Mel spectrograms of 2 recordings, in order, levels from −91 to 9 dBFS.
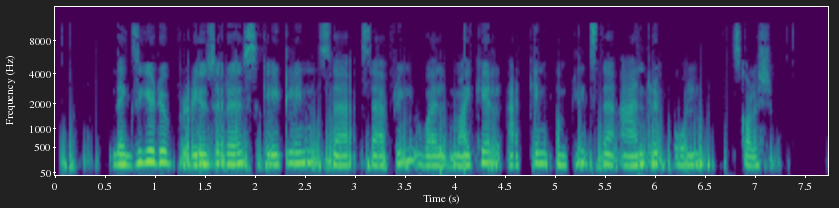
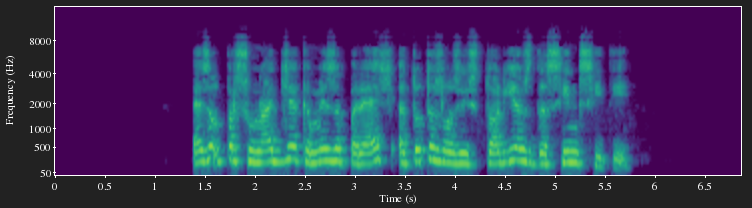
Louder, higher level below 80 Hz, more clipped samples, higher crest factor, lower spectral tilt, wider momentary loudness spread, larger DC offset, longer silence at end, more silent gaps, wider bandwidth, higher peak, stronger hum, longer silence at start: second, -23 LUFS vs -17 LUFS; first, -56 dBFS vs -66 dBFS; neither; about the same, 18 dB vs 14 dB; first, -7 dB/octave vs -4 dB/octave; first, 10 LU vs 7 LU; neither; second, 0.5 s vs 1.15 s; neither; first, 11.5 kHz vs 9.2 kHz; about the same, -6 dBFS vs -6 dBFS; neither; second, 0.05 s vs 1.35 s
